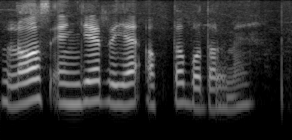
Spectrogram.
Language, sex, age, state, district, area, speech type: Santali, female, 30-45, West Bengal, Bankura, rural, read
